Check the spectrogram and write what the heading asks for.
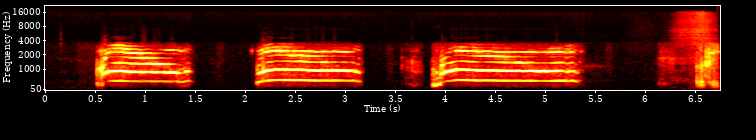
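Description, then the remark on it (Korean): A voice imitates a newborn kitten's cute meowing: three drawn-out, steady meows in a row, loud, with short pauses between and a brief squeak at the end. “아이가 태어난 거죠. 애교 아. 애교 고양이.”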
